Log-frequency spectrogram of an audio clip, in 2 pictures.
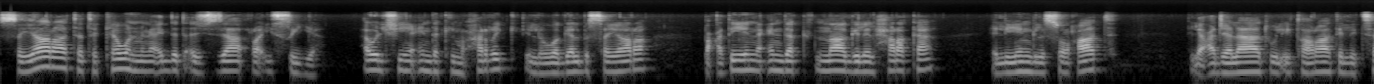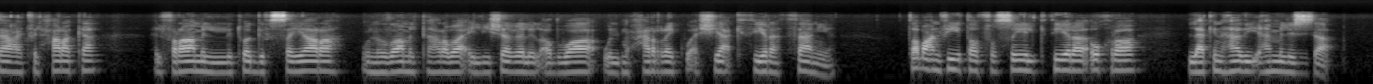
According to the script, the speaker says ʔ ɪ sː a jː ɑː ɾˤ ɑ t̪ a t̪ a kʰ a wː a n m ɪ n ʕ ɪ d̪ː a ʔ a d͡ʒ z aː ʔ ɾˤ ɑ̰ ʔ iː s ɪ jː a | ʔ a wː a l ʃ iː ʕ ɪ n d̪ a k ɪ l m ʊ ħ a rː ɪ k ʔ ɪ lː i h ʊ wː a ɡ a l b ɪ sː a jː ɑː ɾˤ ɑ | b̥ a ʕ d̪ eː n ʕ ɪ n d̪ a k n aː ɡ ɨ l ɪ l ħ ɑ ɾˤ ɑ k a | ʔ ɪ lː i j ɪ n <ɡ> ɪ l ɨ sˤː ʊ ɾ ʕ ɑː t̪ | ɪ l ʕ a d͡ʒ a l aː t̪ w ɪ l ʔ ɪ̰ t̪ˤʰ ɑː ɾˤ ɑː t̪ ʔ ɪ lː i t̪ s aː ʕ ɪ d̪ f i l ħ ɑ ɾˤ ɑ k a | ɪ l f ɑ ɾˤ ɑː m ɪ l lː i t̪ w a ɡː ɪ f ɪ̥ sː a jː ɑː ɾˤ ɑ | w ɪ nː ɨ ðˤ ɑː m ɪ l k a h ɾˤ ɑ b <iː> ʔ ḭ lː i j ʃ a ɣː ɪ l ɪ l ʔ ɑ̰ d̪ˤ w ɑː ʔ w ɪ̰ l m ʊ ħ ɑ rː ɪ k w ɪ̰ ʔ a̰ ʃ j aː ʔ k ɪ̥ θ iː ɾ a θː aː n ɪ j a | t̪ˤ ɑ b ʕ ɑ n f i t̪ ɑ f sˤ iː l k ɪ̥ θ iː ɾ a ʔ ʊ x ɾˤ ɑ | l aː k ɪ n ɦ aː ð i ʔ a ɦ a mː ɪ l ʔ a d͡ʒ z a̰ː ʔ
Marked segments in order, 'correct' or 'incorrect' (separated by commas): correct, incorrect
